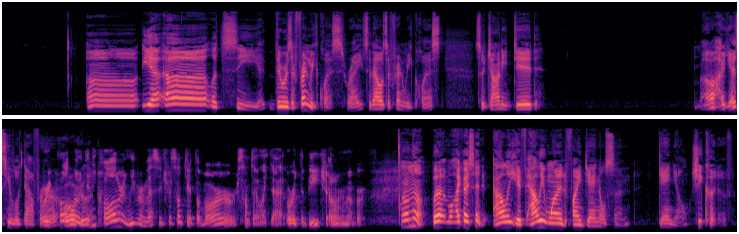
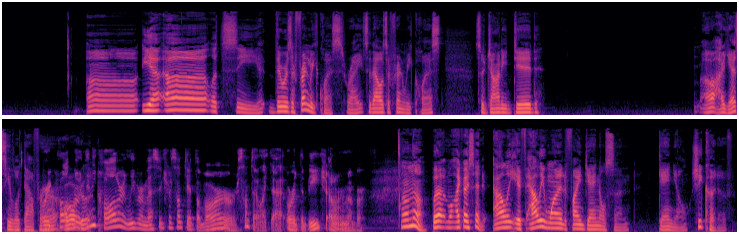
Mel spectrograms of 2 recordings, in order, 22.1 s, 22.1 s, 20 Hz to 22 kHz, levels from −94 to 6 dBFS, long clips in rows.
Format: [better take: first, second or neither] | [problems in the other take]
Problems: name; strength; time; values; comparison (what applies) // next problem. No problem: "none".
second | thin; very; fading below 300 Hz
